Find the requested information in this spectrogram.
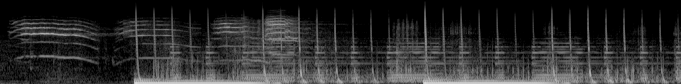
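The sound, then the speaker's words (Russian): A cat meows a few times at the start, then rhythmic music with a steady pulsing beat and heavy bass takes over. “Кошка.”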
